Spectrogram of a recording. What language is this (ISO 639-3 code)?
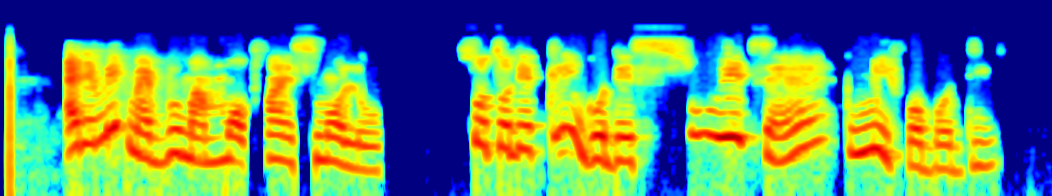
pcm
